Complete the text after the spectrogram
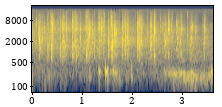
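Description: Audience applause welcoming two guests who will read to trade fair visitors: many hands clapping in a dense, steady patter of sharp claps for several seconds, moderately loud with no voices over it.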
